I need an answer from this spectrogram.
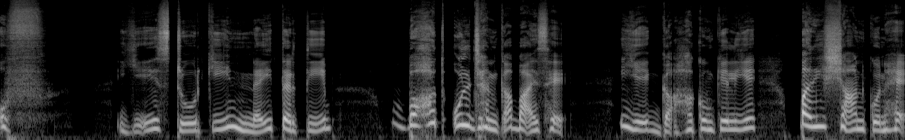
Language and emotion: Urdu, disgusted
